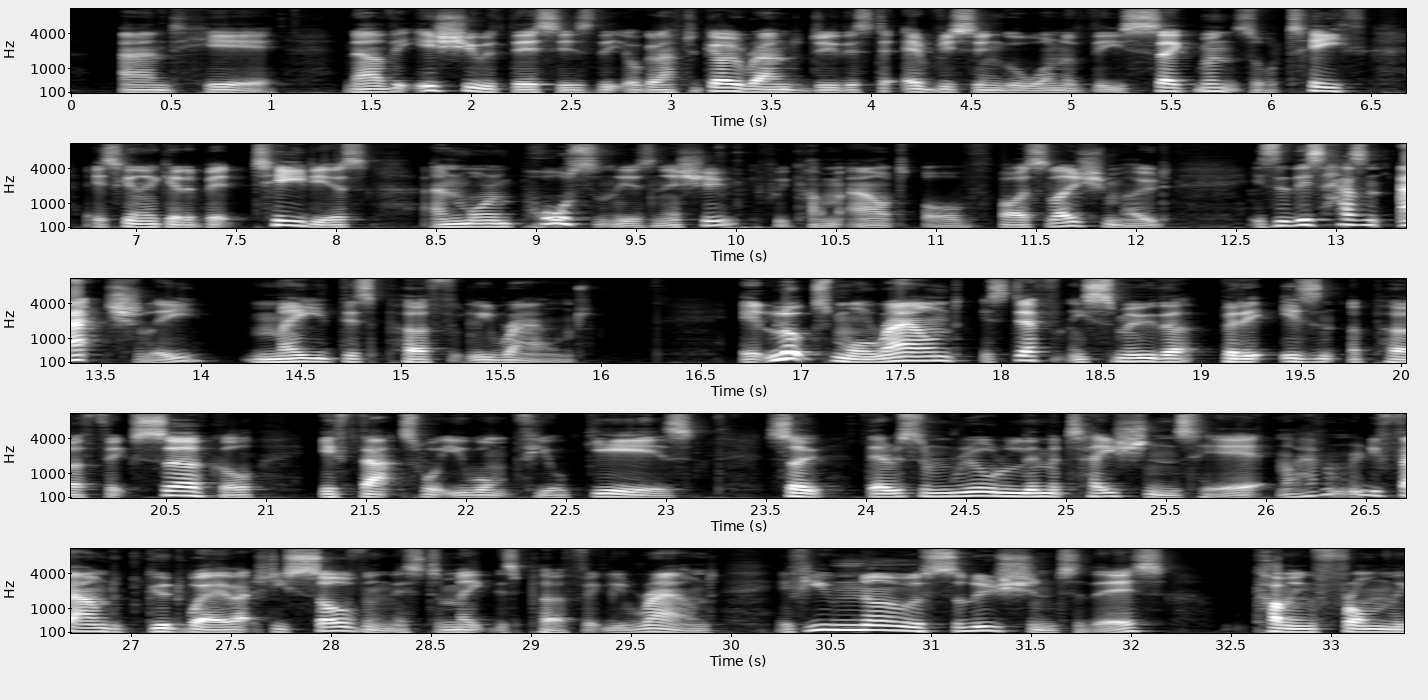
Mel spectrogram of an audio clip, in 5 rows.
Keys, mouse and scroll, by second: 1.0 ctrl+click, 2.0 click, 3.3 scroll down 1, 5.2 shift+middle click, 6.2 click, 6.5 scroll up 1, 6.8 shift+middle click, 7.2 scroll up 1, 7.8 shift+middle click, 9.9 /, 12.1 shift+middle click, 12.3 middle click, 12.4 shift+middle click, 12.5 scroll up 1, 14.3 scroll down 1, 18.6 scroll up 1, 19.9 scroll down 1, 20.6 shift+middle click, 21.2 scroll up 1, 21.8 shift+middle click, 22.8 scroll down 1, 23.1 Tab, 23.7 scroll down 1, 23.9 click, 24.5 middle click, 25.8 click, 26.1 scroll up 1, 26.6 Tab, 27.2 shift+middle click, 27.3 middle click, 29.2 click, 32.6 scroll down 1.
